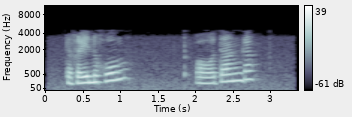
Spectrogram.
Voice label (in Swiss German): "erinnerung", alsace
